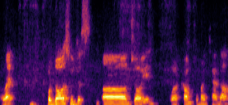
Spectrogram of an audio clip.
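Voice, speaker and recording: Here a man is talking. His voice is somewhat breathy. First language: Indonesian. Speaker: art teacher for children. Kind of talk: live-stream art tutorial. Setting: live stream webinar. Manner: hesitant, many fillers.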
